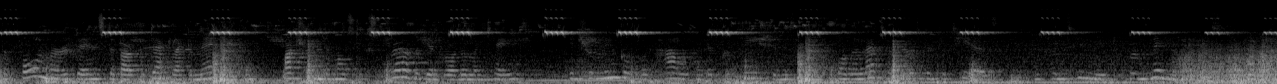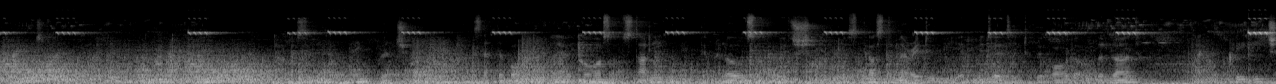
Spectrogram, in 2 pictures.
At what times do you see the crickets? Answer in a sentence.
You can hear the crickets from 0.0 to 25.4 s.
